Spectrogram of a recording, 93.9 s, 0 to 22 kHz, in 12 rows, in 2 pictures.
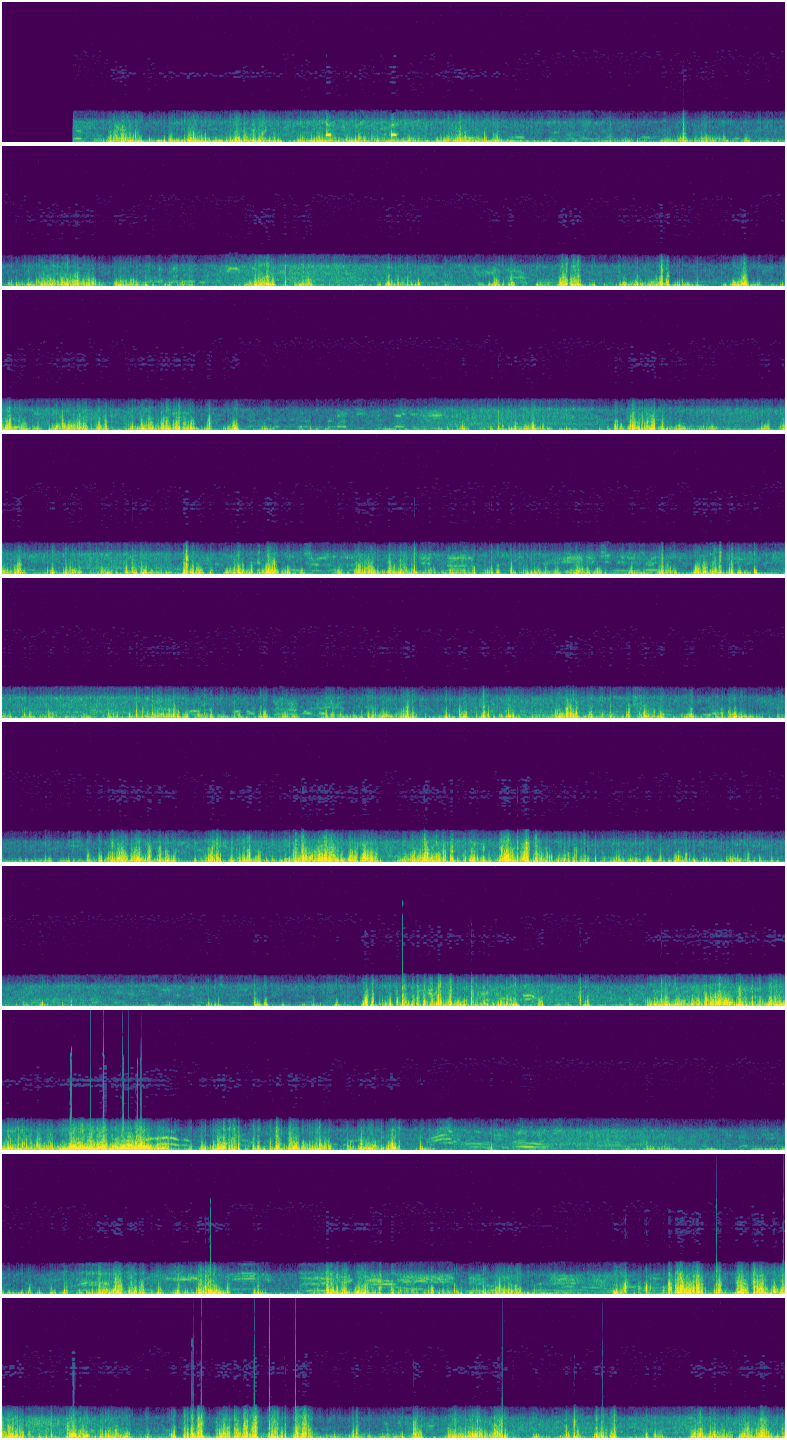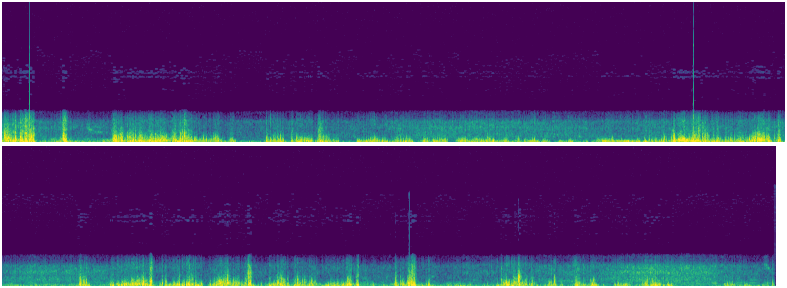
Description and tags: AUD-20140316-WA0001
I recorded this sound in Lloret de mar, a small town of Spain. It was a really windy day, I went to the beach to record the wind and the sea, because it was a bit stormy. You can also hear people, talking and laughing in the background. It was a really beautiful and sunny day!
breeze, laugh, sea, Spain, talk, voices, water, waves, wind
